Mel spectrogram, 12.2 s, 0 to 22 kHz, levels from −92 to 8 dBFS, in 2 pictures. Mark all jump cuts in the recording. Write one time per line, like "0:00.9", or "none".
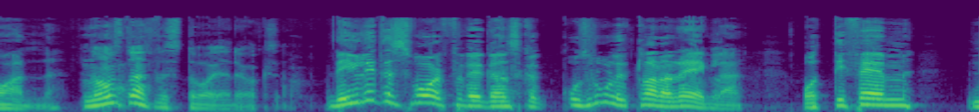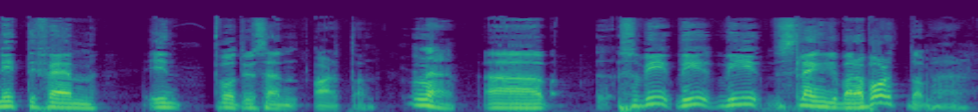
0:02.9
0:09.6
0:09.9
